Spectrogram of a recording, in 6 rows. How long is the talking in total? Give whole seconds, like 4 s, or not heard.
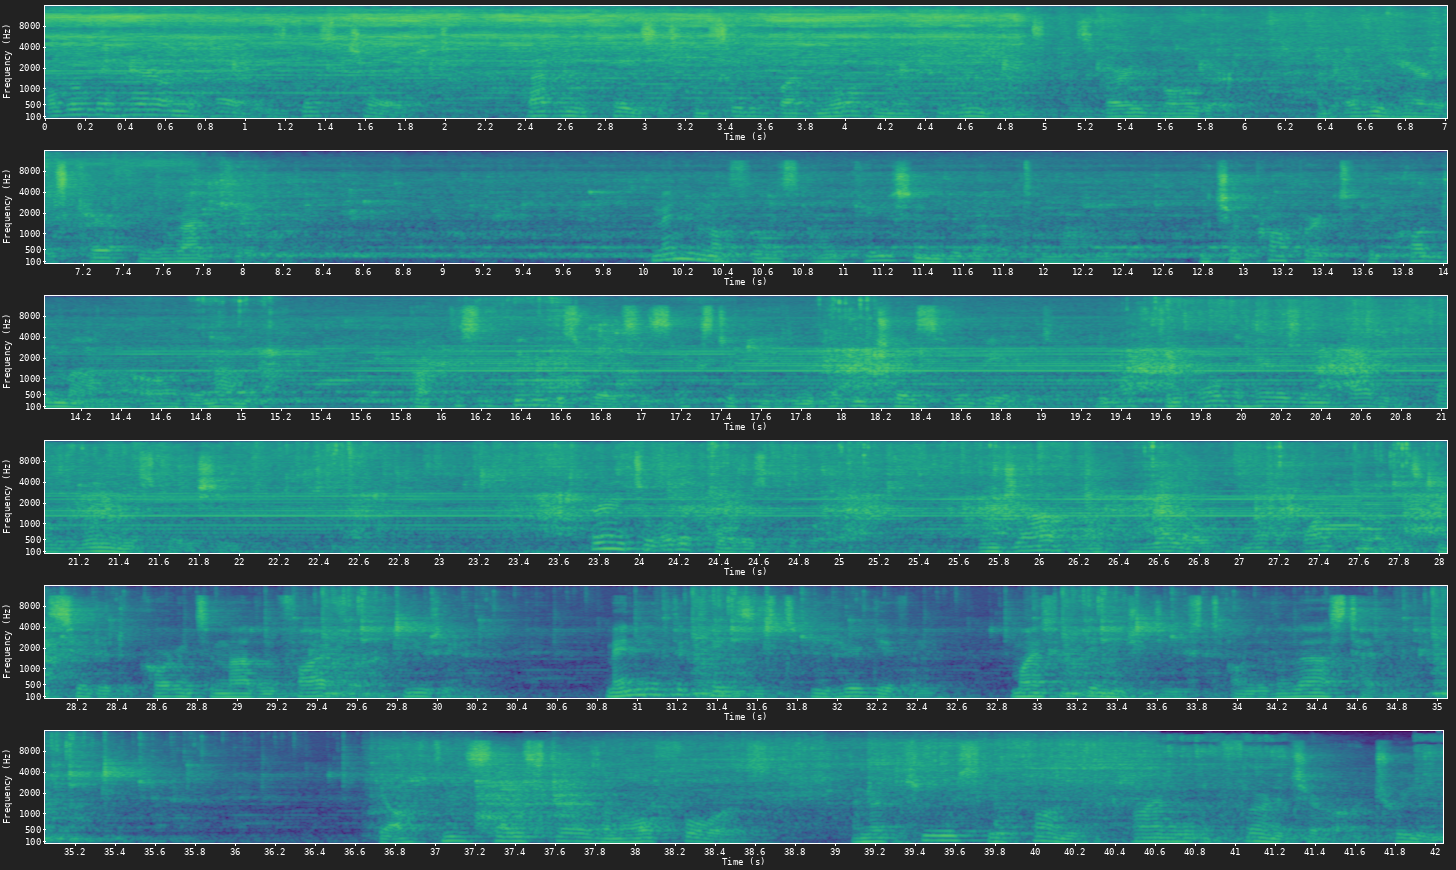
37 s.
